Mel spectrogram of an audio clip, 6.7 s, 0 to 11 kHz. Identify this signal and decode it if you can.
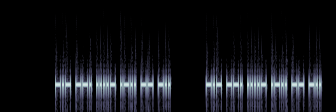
Morse code, heard as a keyed tone, about 36 wpm, 700 Hz. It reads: KG4LMD KG4LMD
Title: USA Call Signs - 6 Characters - Repeated 2x - 35wpm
